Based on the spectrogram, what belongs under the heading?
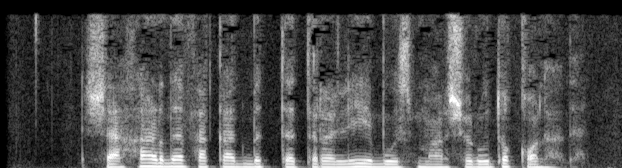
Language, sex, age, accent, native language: Uzbek, male, 18-24, Toshkent shahri, Uzbek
